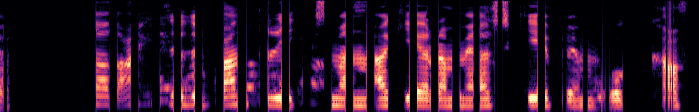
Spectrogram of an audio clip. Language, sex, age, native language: Icelandic, other, 18-19, Icelandic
